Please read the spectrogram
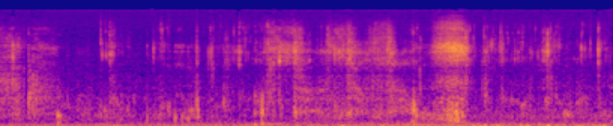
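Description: A person chewing a mouthful of rice with buffalo innards curry: a string of short clicks and mouth noises, the loudest about three seconds in.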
